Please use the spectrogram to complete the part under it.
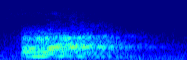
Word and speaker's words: Fard: And I believe that the teacher of my father, who you find in the Encyclopedia Britannica under the name Fard, F-A-R-D, pronounced Farrar.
